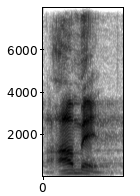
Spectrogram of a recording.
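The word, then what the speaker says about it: Amen: 성이에요. 아멘. 우리말로 아멘하고 스펠링이 똑같아요. 성이 아멘인 다니엘 아멘 박사님이 있습니다.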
